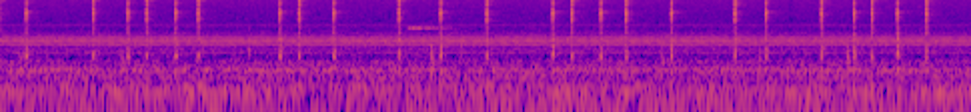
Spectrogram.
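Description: Faint, irregular light clicks or taps, a few each second, over a low steady background hum.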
